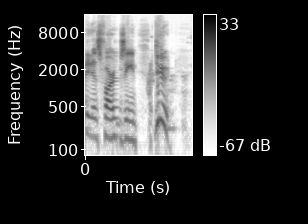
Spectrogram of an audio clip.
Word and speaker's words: Farzin: Farzine.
